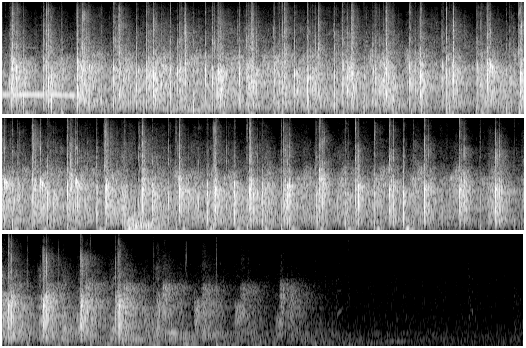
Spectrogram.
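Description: Applause from a small audience in a meeting room, dense clapping that thins out and dies away about ten seconds in.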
